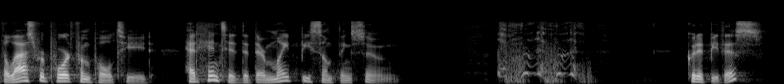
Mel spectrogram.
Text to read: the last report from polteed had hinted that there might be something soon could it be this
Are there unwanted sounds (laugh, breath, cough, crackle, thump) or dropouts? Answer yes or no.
yes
